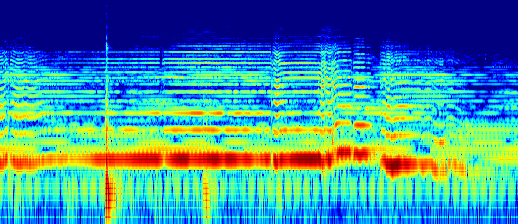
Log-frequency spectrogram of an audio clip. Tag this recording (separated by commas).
Violin, Music, Musical instrument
